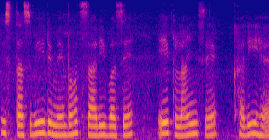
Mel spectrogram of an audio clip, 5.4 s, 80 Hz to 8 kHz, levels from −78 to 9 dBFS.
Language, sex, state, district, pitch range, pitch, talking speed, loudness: Hindi, female, Jharkhand, Ranchi, 195-220 Hz, 200 Hz, 120 wpm, -14 LUFS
